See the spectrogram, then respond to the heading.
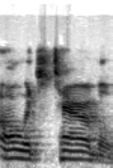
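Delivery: normal talking voice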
